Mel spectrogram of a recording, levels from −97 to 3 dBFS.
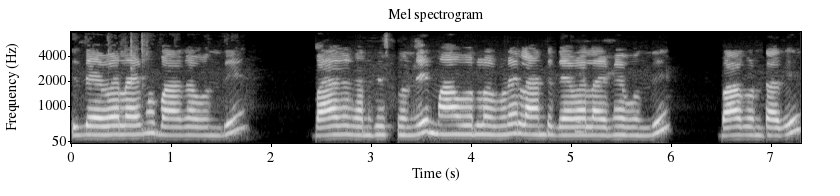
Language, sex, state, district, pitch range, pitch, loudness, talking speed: Telugu, female, Andhra Pradesh, Anantapur, 225-245 Hz, 235 Hz, -14 LUFS, 105 wpm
